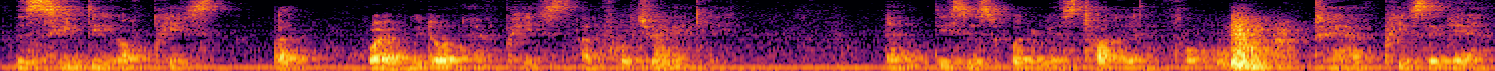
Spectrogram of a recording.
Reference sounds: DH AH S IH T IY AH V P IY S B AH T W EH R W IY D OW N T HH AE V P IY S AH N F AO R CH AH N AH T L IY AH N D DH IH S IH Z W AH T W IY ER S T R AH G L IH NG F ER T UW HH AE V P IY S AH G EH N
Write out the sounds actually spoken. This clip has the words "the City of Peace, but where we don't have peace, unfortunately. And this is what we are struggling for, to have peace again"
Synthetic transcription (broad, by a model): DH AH S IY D IY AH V P IY S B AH T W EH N W IY D OW N T HH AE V P IY S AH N F AO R CH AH N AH T L IY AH N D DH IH S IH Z W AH T W IY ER S T AA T L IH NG F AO T UW HH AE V P IY S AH G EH N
